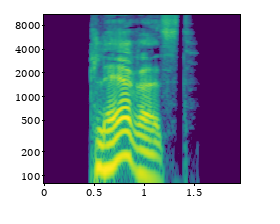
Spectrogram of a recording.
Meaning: second-person singular subjunctive I of klären
- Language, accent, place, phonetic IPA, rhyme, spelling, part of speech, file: German, Germany, Berlin, [ˈklɛːʁəst], -ɛːʁəst, klärest, verb, De-klärest.ogg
